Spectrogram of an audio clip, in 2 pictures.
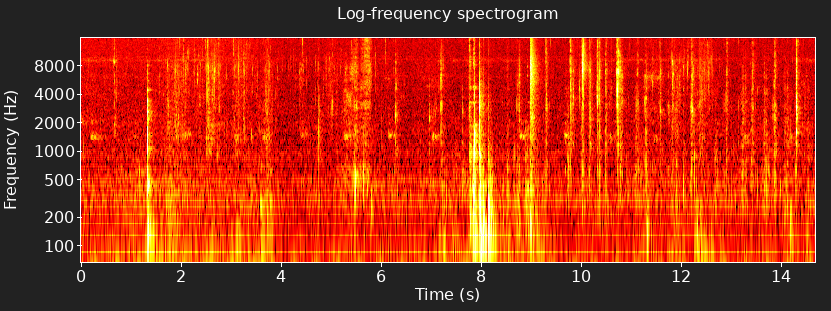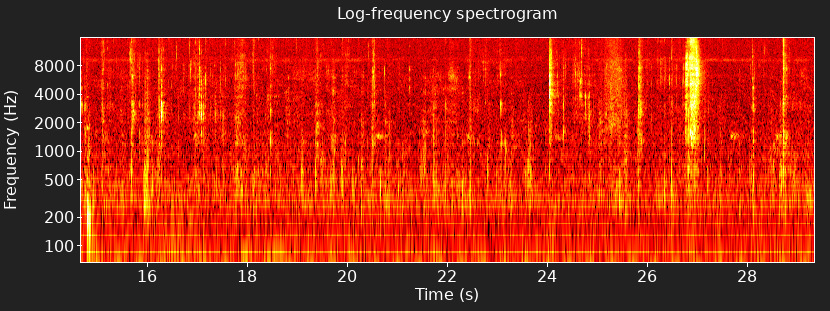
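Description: Close-miked chewing and biting as chicken biryani and mutton are eaten by hand, with many small wet clicks throughout and a louder thud about eight seconds in.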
